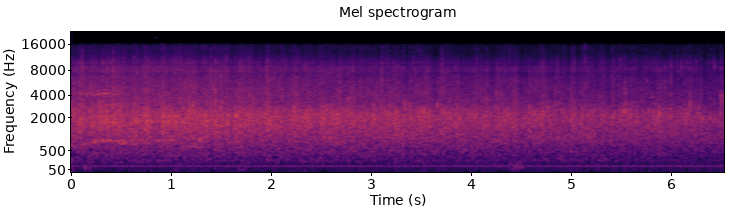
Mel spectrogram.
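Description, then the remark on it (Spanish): Sustained audience applause given to God the Father, a dense crackle of many hands clapping at steady loudness throughout, easing slightly toward the end, with a faint low hum underneath and no voices. “Dele un aplauso al Padre.”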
